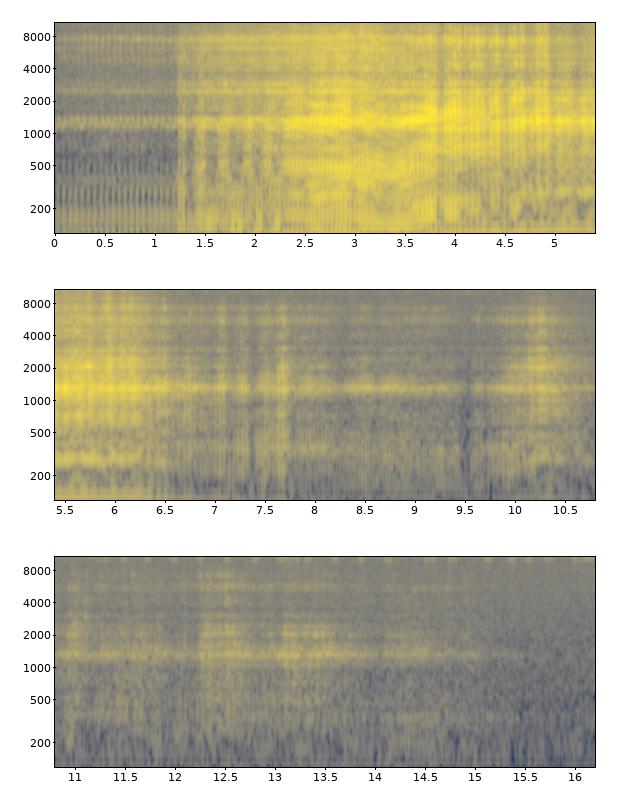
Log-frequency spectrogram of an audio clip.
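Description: ATV engine revving hard as a quad pulls away up a dirt trail, loudest about three seconds in, its pitch rising and falling with the throttle, then fading over the next few seconds to a faint engine sound.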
